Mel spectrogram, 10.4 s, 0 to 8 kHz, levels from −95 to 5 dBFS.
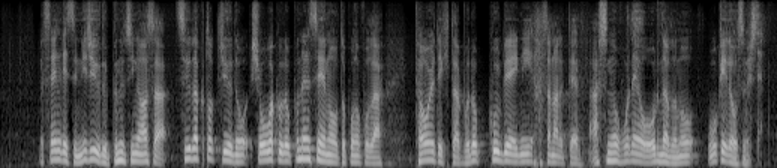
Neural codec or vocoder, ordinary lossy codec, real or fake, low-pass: codec, 16 kHz, 0.5 kbps, X-Codec, HuBERT features, trained on balanced general audio; none; fake; none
